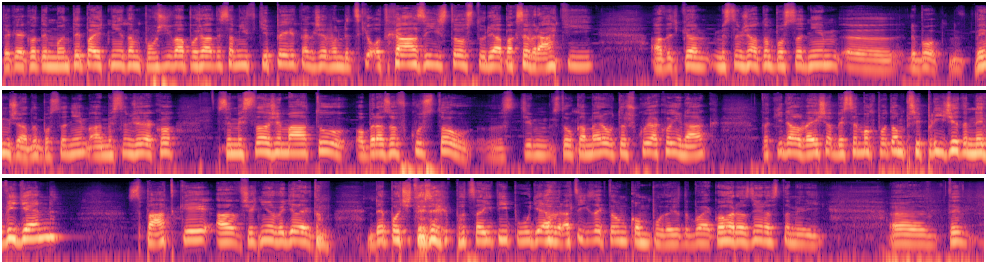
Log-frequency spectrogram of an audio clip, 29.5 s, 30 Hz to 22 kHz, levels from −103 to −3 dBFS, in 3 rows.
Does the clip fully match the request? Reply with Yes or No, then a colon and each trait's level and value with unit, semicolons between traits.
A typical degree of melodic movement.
No: narrow, 2.3 semitones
